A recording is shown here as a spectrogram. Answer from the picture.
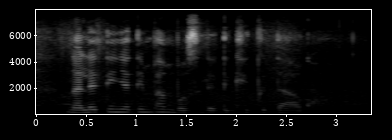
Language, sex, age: Swati, female, 21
